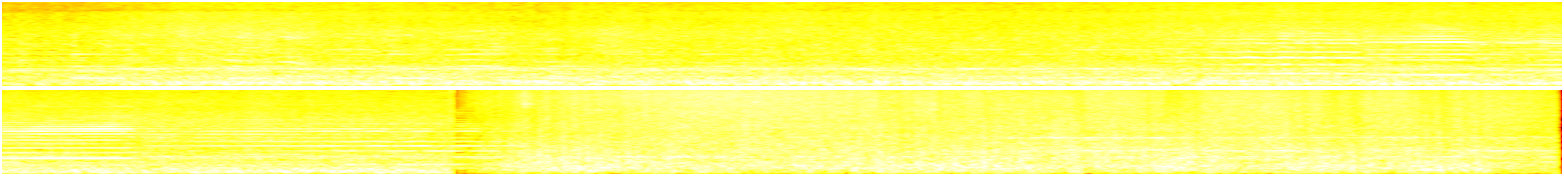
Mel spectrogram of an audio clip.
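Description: A loud, steady trawler winch engine drone with a whining mechanical tone runs continuously, shifting to a rougher, noisier roar partway through as it hauls a full trawl net aboard a factory fishing ship.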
